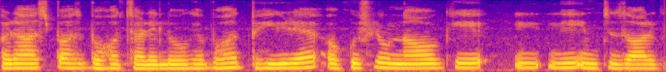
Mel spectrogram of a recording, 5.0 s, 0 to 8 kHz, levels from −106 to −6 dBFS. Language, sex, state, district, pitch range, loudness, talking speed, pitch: Hindi, female, Bihar, Vaishali, 175-190 Hz, -13 LUFS, 190 wpm, 185 Hz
